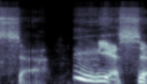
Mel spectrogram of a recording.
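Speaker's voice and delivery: slow, drawn-out, high, dim-witted voice. Describing how the orcs talk in the game Arcanum: Arcanum orc voice. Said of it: "they talk like this".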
